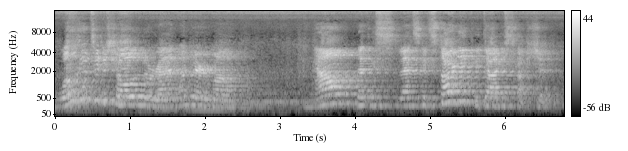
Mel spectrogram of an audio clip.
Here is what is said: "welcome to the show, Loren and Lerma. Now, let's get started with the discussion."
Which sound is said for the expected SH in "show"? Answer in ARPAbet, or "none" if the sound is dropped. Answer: SH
